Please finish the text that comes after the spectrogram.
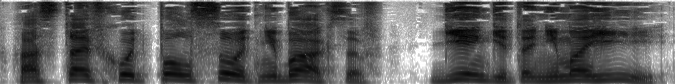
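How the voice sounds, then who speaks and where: A man reading an audiobook, voicing a frightened, whining male drug addict with a high, pleading voice. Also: very animated, normal speed, fairly bright tone, dry recording, studio quality. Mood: whining scared.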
